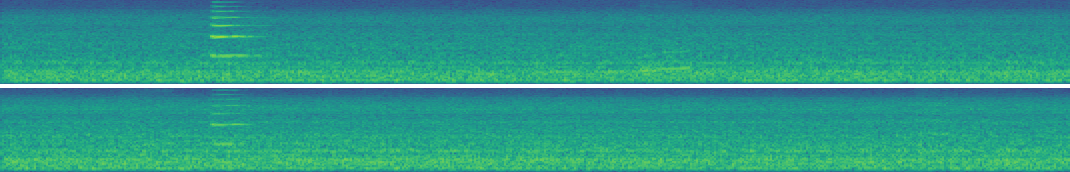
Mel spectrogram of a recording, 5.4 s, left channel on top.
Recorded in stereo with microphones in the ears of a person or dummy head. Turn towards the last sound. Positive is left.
turn(degrees=5)  # may be behind; listen again after turning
